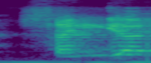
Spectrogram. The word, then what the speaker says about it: संज्ञा: इसको हम प्रचलित अर्थ में गय से उच्चारण करते हैं, किसको? गय को। किसको? गय को। हम प्रचलित अर्थ में गय से उच्चारित करते हैं, जबकि वास्तविक इसका उच्चारण होता है वो दोस्तों क्या होता है? जय होता है।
